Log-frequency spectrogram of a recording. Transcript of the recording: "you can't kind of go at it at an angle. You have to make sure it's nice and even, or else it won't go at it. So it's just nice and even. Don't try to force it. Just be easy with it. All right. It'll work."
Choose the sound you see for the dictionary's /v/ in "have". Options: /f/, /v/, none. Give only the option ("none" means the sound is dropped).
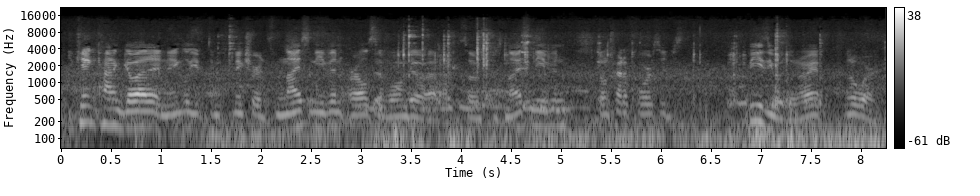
/f/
